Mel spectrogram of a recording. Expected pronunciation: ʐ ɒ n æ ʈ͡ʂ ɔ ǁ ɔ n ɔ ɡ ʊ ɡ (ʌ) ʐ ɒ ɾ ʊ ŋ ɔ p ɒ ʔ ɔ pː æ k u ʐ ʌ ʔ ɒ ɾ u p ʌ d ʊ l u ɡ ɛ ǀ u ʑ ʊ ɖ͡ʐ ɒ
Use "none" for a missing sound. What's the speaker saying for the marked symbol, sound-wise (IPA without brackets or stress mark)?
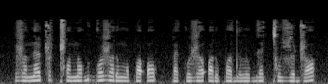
ɔ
